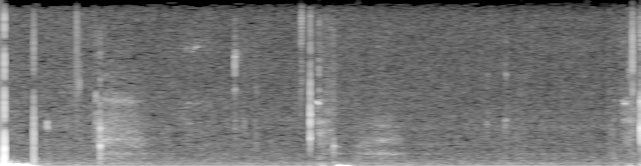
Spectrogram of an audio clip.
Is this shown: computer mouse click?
yes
